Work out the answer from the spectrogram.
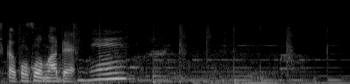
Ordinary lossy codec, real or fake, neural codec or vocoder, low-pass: none; fake; codec, 16 kHz, 2 kbps, X-Codec, HuBERT features, trained on general audio; 7.2 kHz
